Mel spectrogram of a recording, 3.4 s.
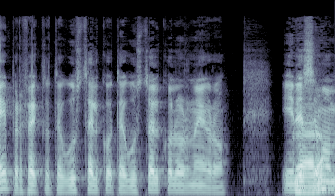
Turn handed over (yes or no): no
